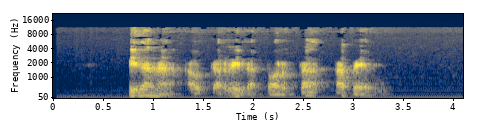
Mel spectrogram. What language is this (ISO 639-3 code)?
cat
